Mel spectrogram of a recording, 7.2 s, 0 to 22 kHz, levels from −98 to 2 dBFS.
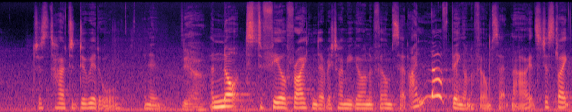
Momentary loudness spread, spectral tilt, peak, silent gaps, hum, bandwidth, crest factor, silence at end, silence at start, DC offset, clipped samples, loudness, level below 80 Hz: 14 LU; -5.5 dB/octave; -2 dBFS; none; none; over 20 kHz; 20 dB; 0 s; 0 s; under 0.1%; under 0.1%; -22 LUFS; -46 dBFS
